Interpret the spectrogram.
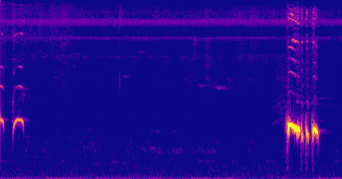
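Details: A local zebra dove, called a gacor (prolific) singer, recorded for use as a lure to set other zebra doves calling: one soft curved coo, a pause, then a quick stuttering burst of three warbled coos over a low steady hum.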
